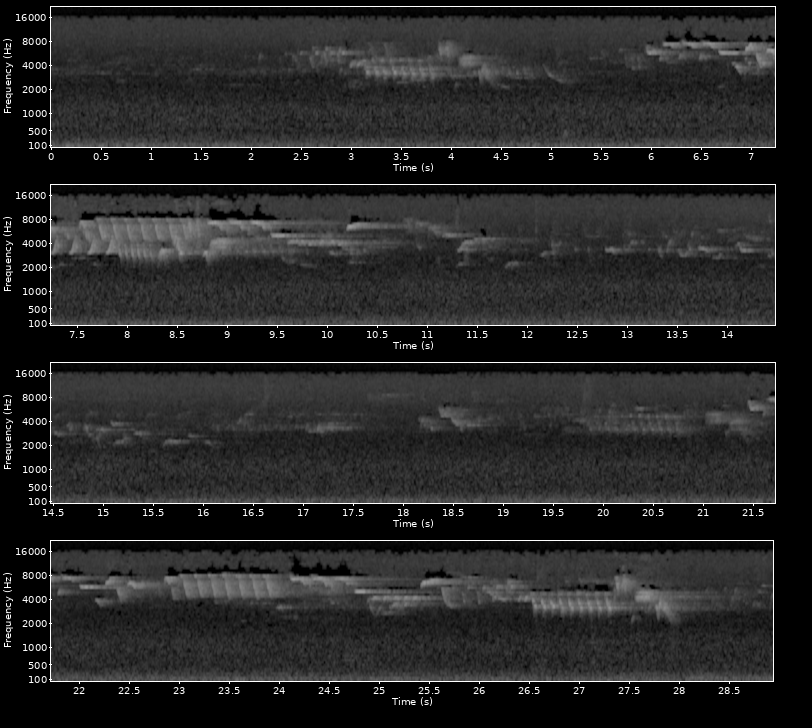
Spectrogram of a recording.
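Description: Faint songbirds chirping and trilling on and off, with two louder bursts of quick repeated notes, over a steady low outdoor background rumble.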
